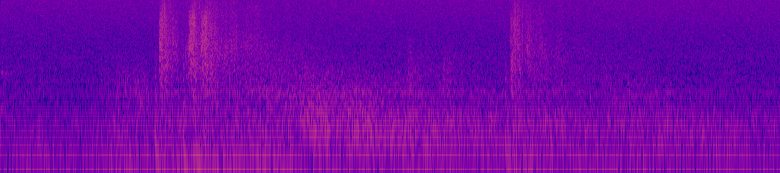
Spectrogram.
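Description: Heavy battleship guns of the USS South Carolina fire in World of Warships, booming salvos rolling under a constant dense rumble of wind and sea noise, with sharper cracks breaking through twice.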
